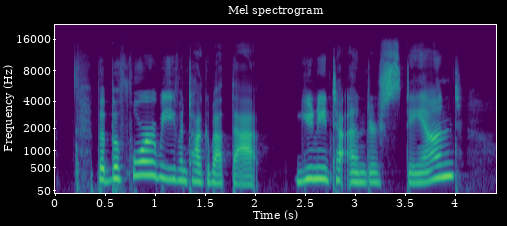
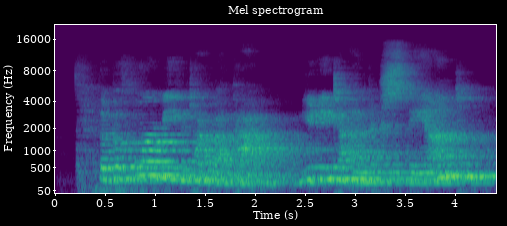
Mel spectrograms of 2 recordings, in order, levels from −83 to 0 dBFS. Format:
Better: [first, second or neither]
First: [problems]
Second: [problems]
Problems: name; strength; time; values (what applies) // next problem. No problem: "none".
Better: first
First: none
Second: off-mic speech; far // room echo; strong; dies away in 2 s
